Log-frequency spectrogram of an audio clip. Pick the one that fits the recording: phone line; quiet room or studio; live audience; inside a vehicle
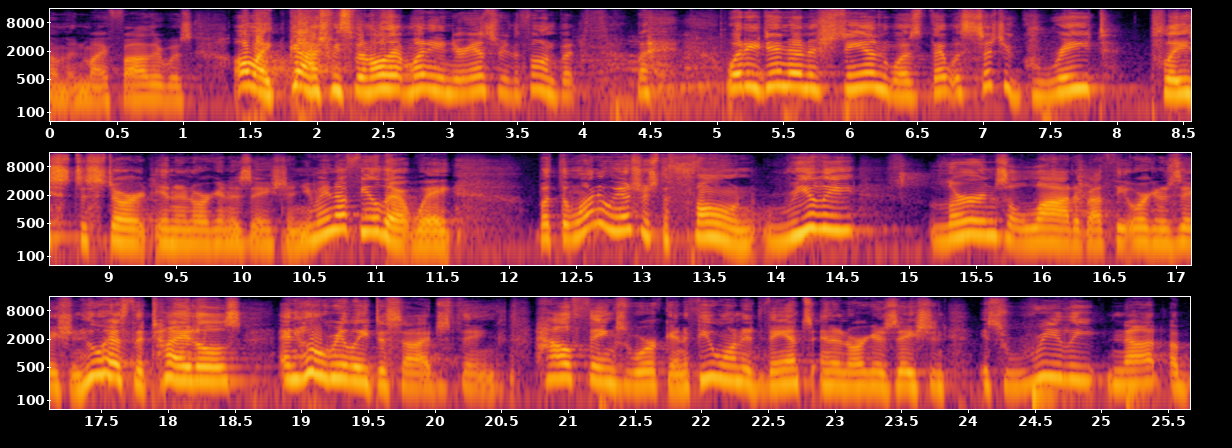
live audience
